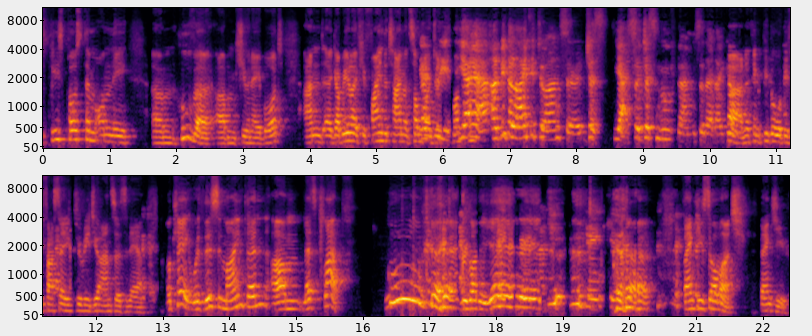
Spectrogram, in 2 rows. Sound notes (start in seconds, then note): 16.7 applause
